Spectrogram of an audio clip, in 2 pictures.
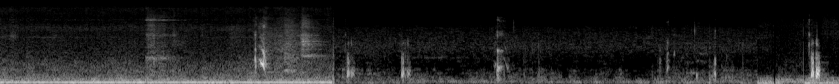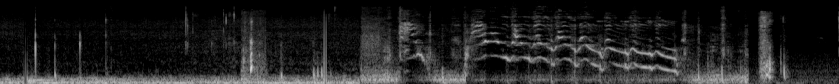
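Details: Cat with hiccups, owner suggests from eating food too fast: small, sharp hiccup-like clicks amid rumbling handling noise, ending with a short meow; cat hiccups.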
